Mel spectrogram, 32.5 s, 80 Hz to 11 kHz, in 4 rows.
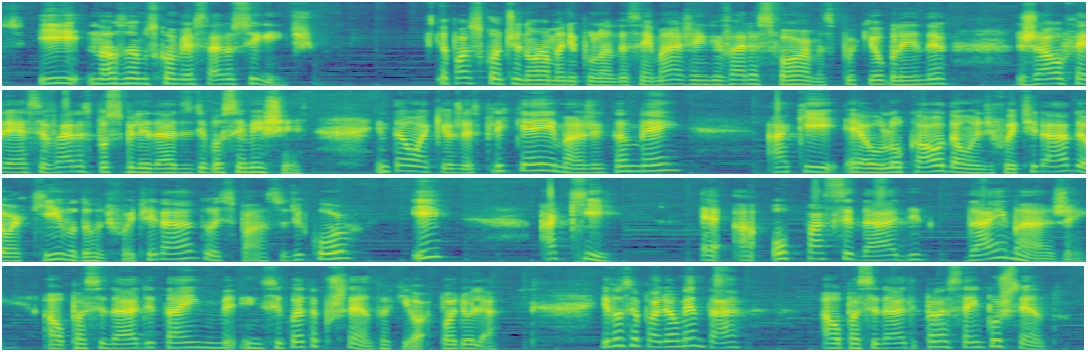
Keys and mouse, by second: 6.5-8.2 drag, 29.2-31.8 drag.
